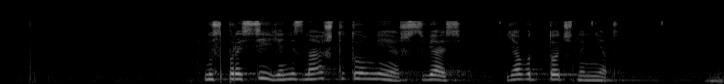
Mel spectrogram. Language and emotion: Russian, angry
